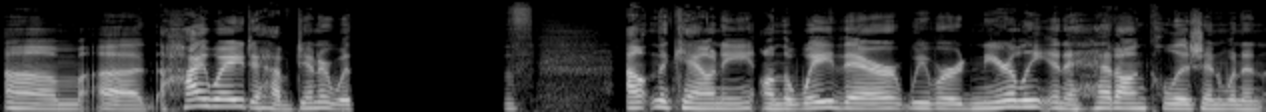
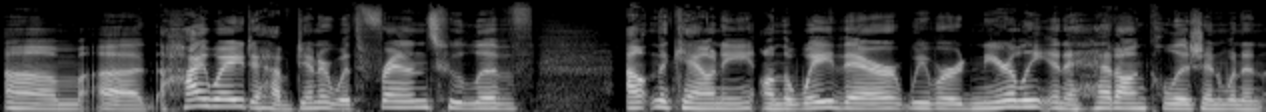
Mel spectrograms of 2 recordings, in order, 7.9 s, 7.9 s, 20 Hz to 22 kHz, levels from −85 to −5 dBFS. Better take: second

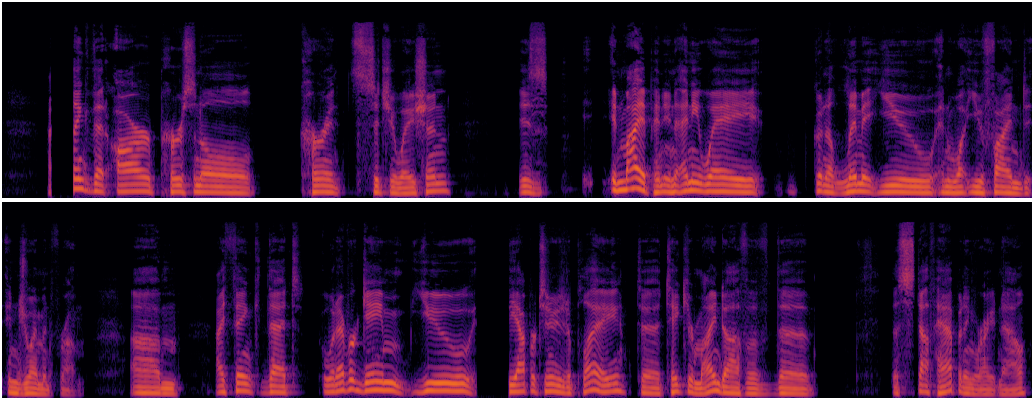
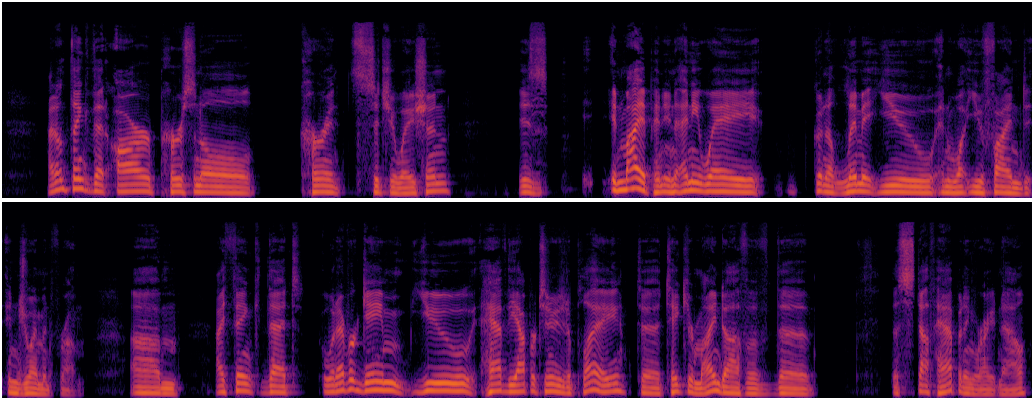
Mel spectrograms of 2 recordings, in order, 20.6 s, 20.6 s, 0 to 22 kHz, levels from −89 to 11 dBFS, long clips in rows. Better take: second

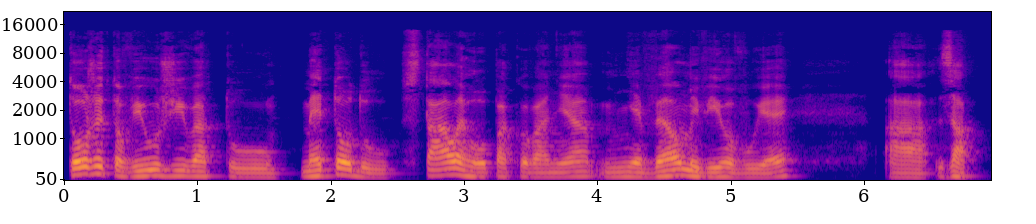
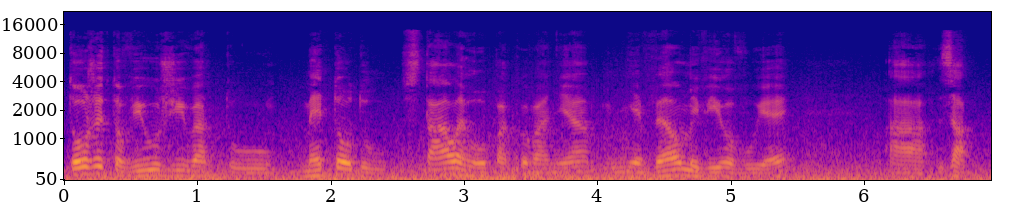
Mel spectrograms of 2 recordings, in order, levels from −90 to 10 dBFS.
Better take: first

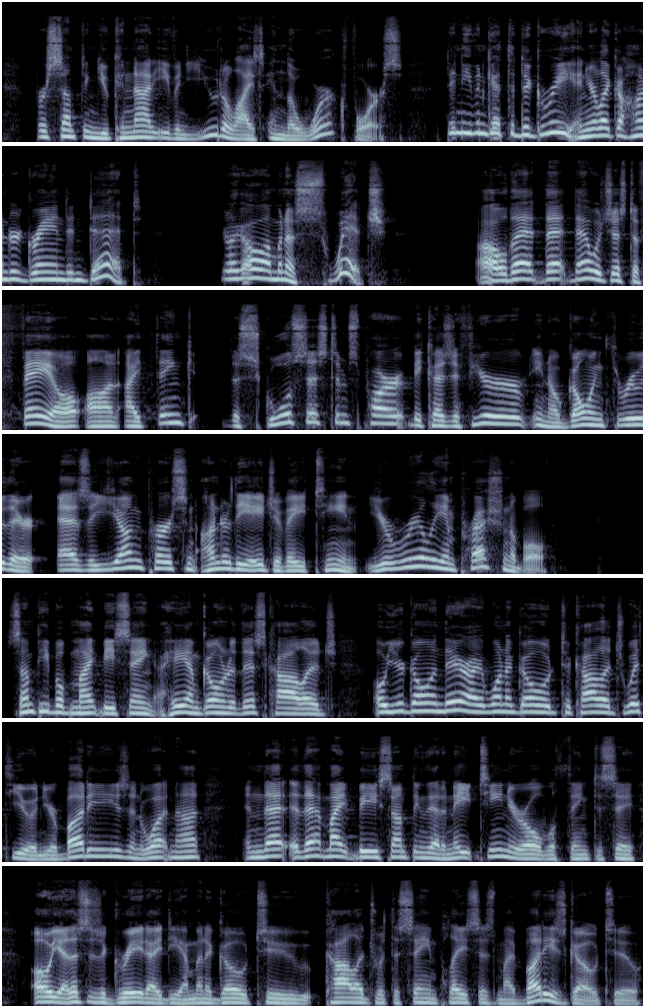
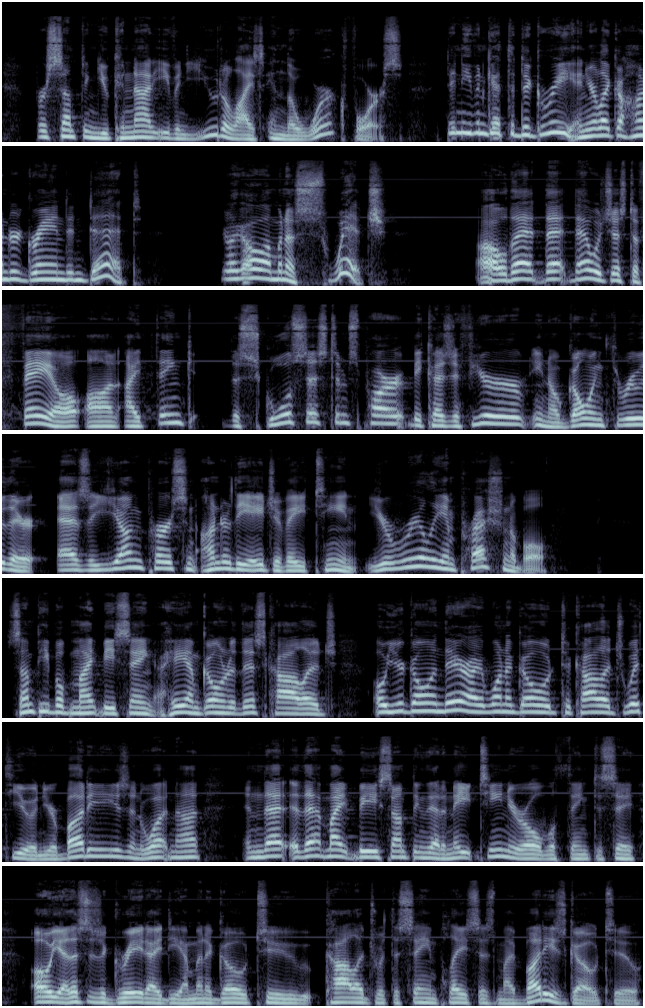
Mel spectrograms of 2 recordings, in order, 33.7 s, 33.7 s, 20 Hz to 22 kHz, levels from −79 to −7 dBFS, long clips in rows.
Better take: first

